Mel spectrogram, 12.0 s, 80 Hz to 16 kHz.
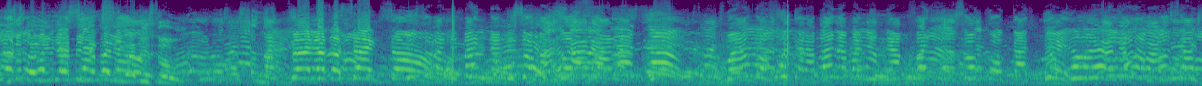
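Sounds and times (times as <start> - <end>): woman speaking loudly: 0.0 - 12.0.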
